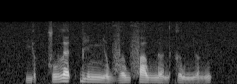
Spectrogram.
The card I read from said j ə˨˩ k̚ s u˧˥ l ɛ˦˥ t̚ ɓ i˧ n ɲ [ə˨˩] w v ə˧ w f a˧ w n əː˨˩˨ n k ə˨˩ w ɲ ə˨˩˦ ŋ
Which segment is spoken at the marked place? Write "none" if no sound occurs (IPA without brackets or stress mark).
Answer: ə˨˩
